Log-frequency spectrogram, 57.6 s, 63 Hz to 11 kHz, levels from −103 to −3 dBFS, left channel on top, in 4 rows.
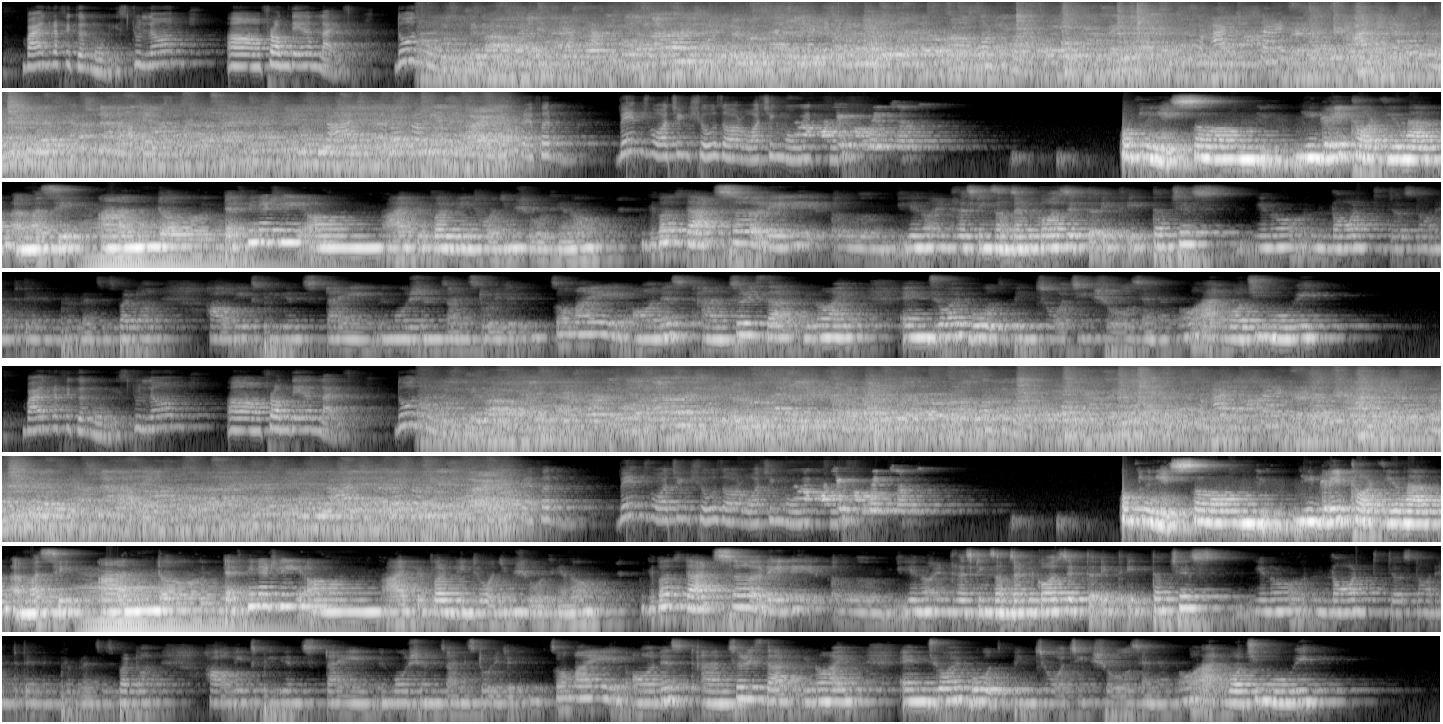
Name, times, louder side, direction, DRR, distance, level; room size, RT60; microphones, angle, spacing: voice 1, 0.2-1.8 2.3-3.4 3.9-7.4 8.0-9.1 9.4-11.3 11.8-14.7 15.0-15.3 15.6-16.7 17.6-20.1 20.5-22.8, left 3 dB, 30° left, 8 dB, 0.5 m, -34 dB
sound 1, 4.1-19.5, left 1 dB, 65° left, 1.4 m, -26 dB
voice 2, 22.3-23.4 25.6-34.7 35.2-42.4 42.7-44.7 45.2-56.2, left 1 dB, 85° right, 2 dB, 1.2 m, -23 dB
sound 2, 29.5-32.3, right 4 dB, 65° right, 0.3 m, -27 dB
5.6 x 5.0 x 5.7 m, 1.2 s
head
